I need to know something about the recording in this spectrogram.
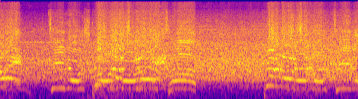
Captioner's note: audience cheering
